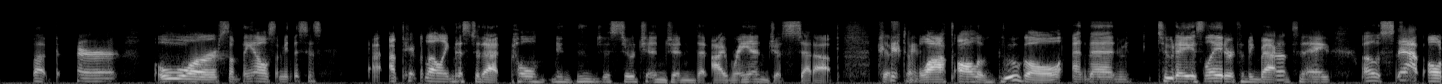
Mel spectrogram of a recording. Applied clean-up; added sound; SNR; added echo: neural diffusion model UNIVERSE++.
